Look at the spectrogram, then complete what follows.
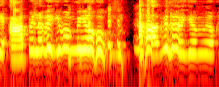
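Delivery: laughing while retelling her own disbelief. Retold or imitated. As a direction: ask it while cracking up.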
